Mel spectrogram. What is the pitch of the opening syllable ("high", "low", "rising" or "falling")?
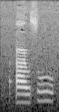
low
